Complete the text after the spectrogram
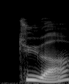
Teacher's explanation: final S not pronounced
